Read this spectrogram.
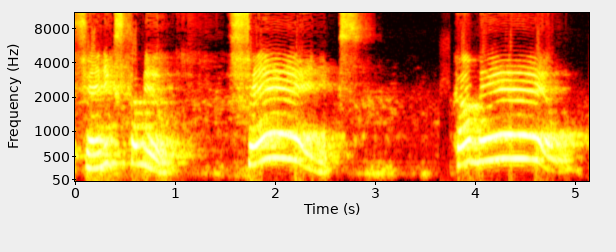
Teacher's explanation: Paroxítona, a sílaba tônica é a penúltima da palavra.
